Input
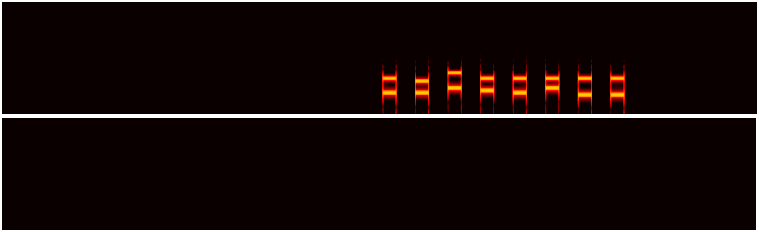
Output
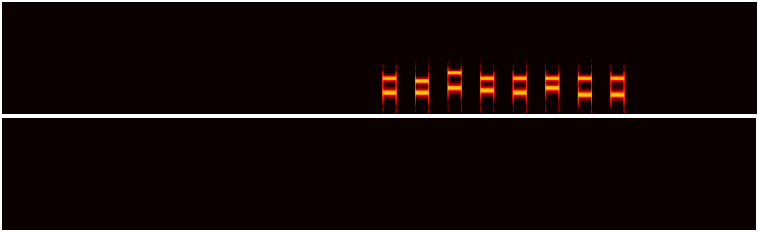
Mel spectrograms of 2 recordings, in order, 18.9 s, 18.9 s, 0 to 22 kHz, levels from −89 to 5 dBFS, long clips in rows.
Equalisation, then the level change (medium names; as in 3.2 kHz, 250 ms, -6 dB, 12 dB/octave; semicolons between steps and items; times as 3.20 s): high-pass 100 Hz; 0.0 dB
